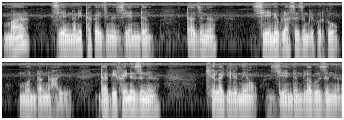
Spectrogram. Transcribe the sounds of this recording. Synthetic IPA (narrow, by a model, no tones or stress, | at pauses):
ma | zeŋnanitʰakʰajzɯŋɯzendɯŋ | d̥azɯŋɯ | zenɯblasɯzɯŋbepʰɯɾkʰɯw | mɯndaŋnaɦajɯ̰ | dabekʰajnɯzɯŋɯ | kʰelaɡelenajawzendɯŋblabɯzɯŋɯ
